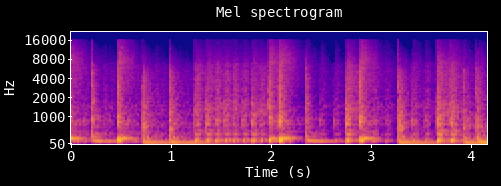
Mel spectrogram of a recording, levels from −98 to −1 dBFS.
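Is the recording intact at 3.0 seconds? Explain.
Yes, at 3.0 seconds the music plays through intact, with no dropout, click or other fault at that moment.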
